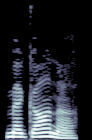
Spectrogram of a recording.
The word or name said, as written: meghana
